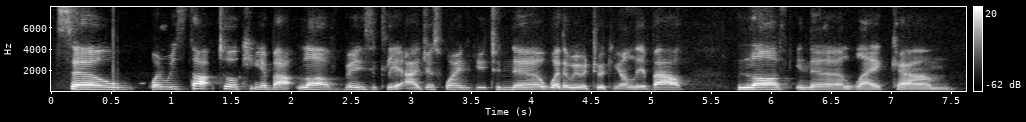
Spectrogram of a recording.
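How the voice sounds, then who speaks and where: Low-voiced woman from Senegal. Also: flat delivery, normal speed, darkish tone. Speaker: panelist. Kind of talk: casual panel discussion. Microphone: video call.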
